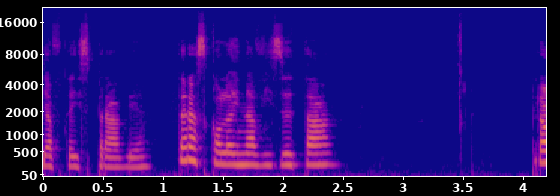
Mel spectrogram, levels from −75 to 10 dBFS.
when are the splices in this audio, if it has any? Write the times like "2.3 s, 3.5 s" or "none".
1.0 s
